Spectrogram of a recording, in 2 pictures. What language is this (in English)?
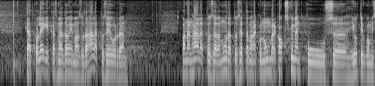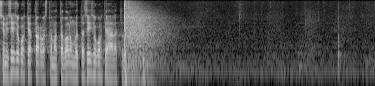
Estonian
